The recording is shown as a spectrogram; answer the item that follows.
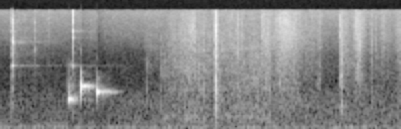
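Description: A mobile phone notification chime: three quick electronic tones, stepping up and then back down, about a second in. A few faint clicks follow. The alert announces that the ride-hailing driver has arrived.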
